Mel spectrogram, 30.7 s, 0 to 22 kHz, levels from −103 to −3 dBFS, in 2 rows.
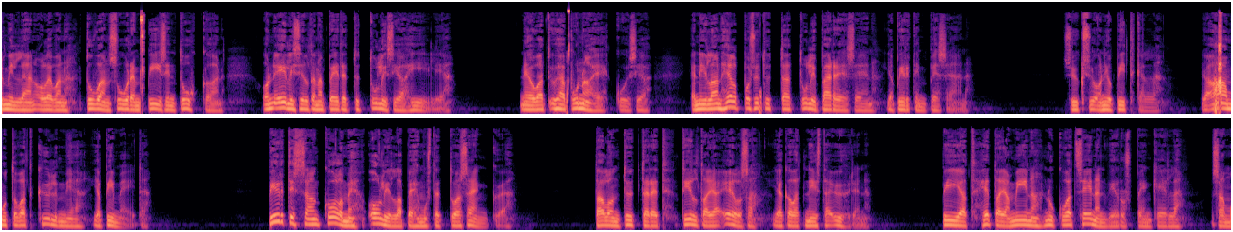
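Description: At 1.73–1.79 s, 7.06–7.12 s, 9.47–9.49 s, 12.05 s and 15.15–15.24 s, short bursts mark a corrupt frame decoded. Flipped bits in the compressed stream reached the decoder, which reconstructed them with wrong gains and codes, putting energy at wrong frequencies. The first, second and last sound like loud chirps or noise bursts peaking near -10 dBFS. The 9.47 s blip is softer, and the 12.05 s one is a faint tick.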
